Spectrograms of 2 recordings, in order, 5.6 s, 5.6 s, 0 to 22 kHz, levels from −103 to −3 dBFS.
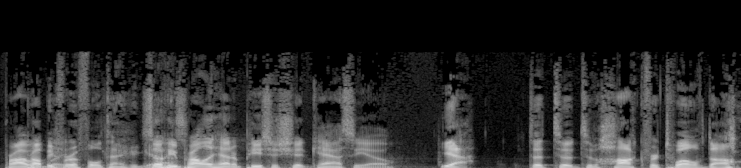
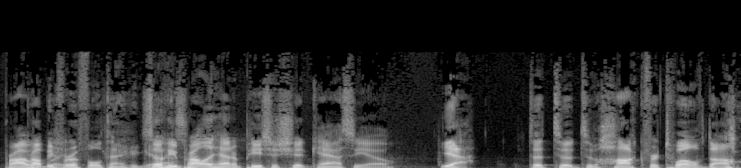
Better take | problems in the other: neither | none

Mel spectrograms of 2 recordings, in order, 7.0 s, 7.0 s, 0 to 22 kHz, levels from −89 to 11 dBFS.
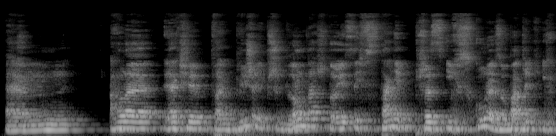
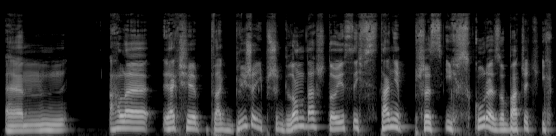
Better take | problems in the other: second | off-mic speech; far // room echo; noticeable; dies away in 0.5 s

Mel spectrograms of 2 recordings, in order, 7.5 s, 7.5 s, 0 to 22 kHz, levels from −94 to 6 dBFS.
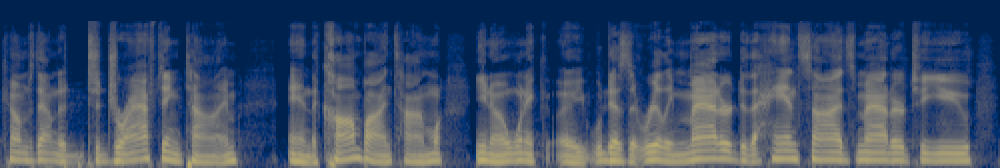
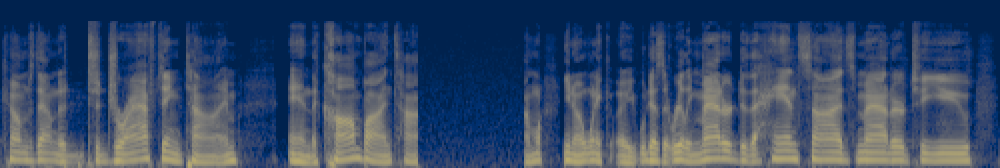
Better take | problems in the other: first | audio freezing; at 3 s for 1 s

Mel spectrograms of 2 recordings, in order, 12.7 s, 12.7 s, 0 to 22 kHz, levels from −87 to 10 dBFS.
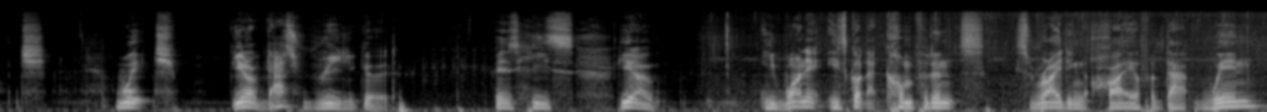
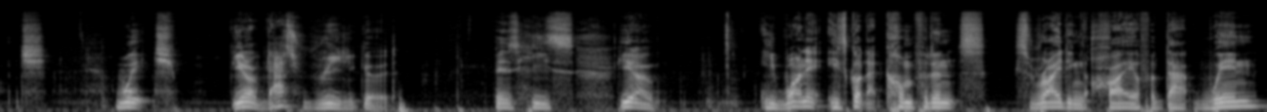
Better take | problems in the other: second | animal sounds; faint; from 3 s on; 25 dB below the speech

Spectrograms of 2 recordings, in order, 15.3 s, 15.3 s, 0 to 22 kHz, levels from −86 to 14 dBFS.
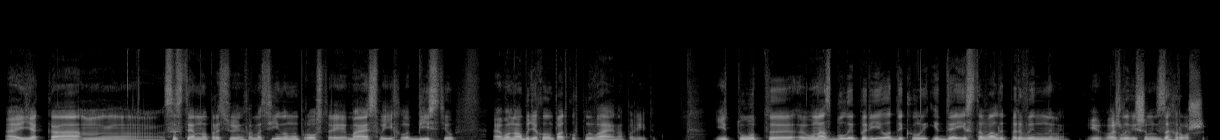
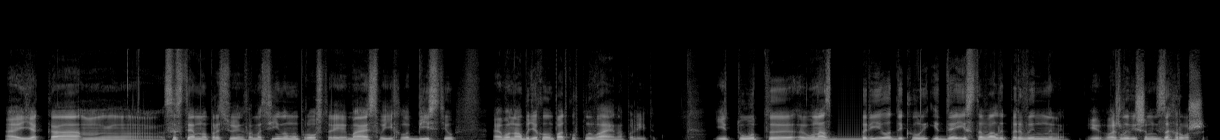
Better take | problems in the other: first | audio freezing; at 10 s

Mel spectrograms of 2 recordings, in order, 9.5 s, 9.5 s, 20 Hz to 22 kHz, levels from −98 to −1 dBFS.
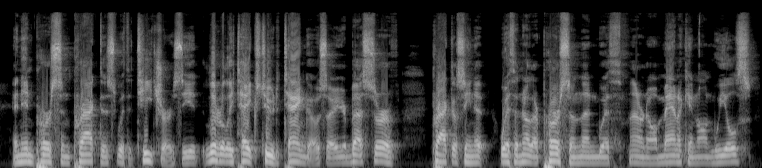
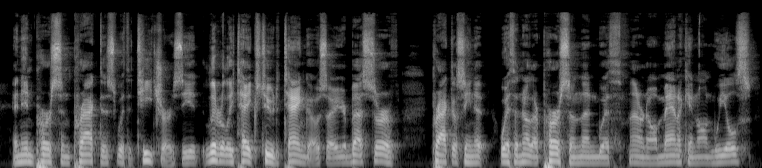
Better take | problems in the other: second | distortion; slight; 3% of the sound clipped

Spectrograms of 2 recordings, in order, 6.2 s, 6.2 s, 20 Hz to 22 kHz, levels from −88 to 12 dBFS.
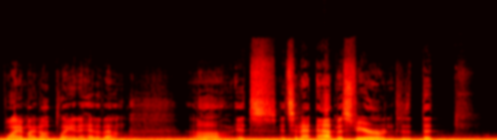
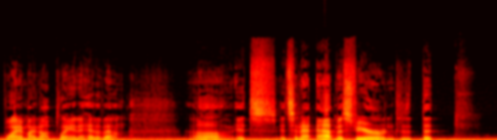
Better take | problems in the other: second | low rumble; loud; throughout; 10 dB below the speech; faint in the second

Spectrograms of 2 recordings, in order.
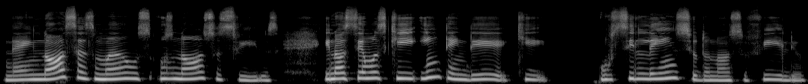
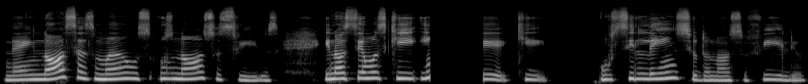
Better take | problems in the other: first | audio cutting out; at 4.5 s for 0.5 s

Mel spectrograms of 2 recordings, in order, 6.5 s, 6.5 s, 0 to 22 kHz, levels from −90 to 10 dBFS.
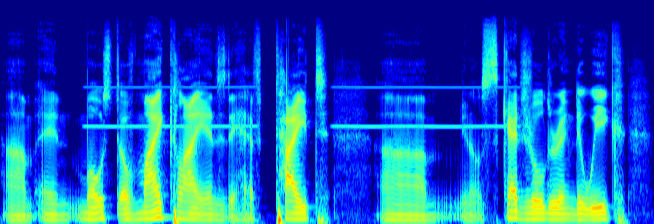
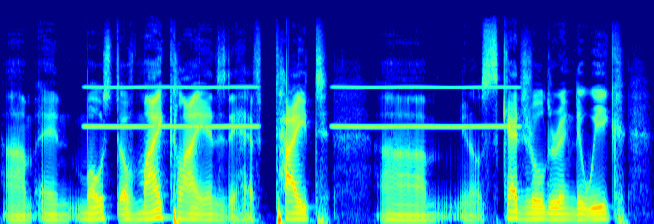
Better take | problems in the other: first | high-pitched whine; loud; from 1 to 2.5 s and from 3.5 to 5 s; 2 kHz, 8 dB below the speech; faint in the first

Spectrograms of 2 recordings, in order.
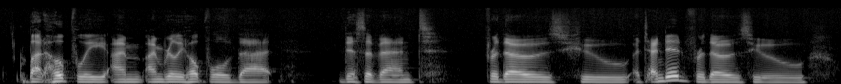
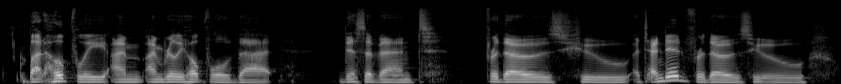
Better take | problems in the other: second | hiss; faint; throughout; 25 dB below the speech

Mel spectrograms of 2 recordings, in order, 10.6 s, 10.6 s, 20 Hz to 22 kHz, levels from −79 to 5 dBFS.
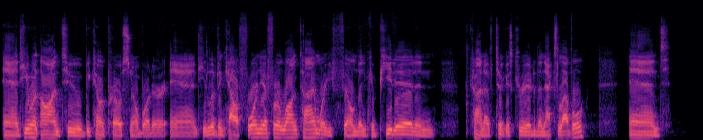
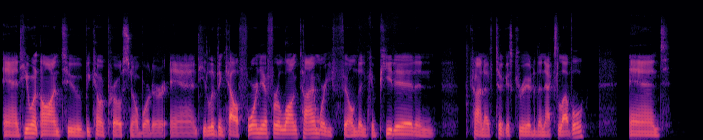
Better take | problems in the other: second | distortion; slight; 10 dB below the speech

